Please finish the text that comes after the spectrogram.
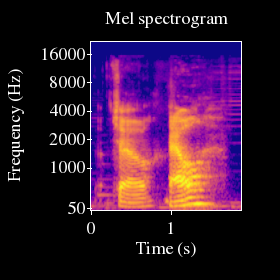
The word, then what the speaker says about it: Chao: you pronounce those guys Chow yeah I think they call Chow although I would totally understand why you would think that pronounced KO because of the chaos chaos emerald they are named after the chaos emeralds I know well I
